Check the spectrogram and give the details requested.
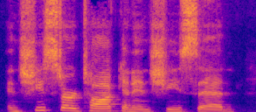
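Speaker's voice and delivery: ordinary delivery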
